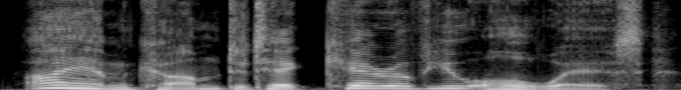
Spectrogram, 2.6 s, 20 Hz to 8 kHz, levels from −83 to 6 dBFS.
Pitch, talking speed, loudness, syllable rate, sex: 155 Hz, 210 wpm, -16 LUFS, 4.4 syllables/s, male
